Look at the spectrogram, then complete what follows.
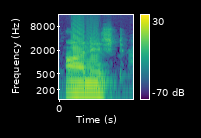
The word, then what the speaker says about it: honest: ठीक है, तो इसको क्या पढ़ेंगे, ऑनेस्ट।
